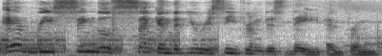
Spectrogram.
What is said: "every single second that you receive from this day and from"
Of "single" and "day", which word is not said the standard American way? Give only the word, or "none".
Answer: none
